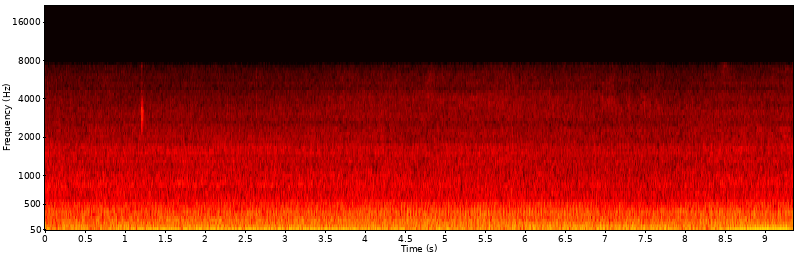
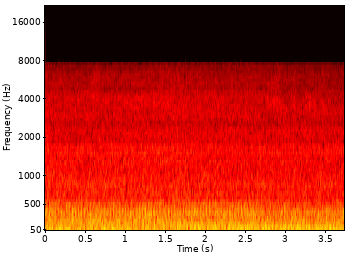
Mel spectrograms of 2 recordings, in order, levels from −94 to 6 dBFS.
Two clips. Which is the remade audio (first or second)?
first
